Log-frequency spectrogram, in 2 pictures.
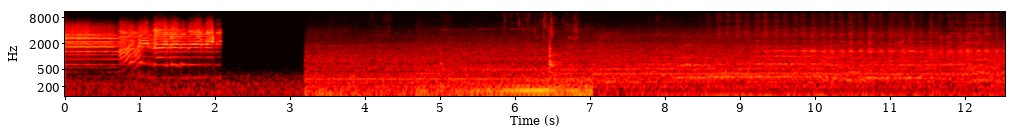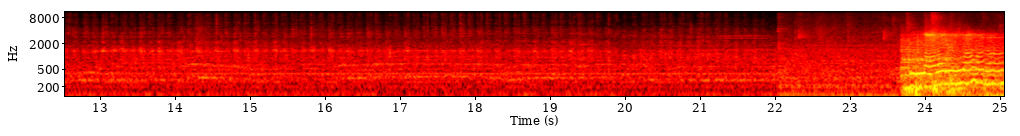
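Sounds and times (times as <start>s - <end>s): toothbrush scrubbing teeth: 8.2s - 23.6s.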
